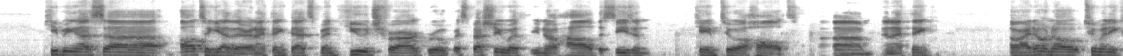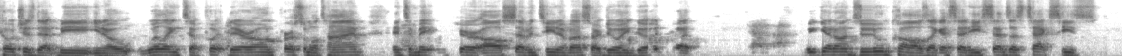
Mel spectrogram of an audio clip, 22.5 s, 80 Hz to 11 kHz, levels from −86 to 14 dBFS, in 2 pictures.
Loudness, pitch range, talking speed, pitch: -18 LUFS, 110-135 Hz, 190 wpm, 125 Hz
